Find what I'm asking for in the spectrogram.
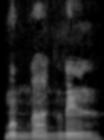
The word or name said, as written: mumnganglil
